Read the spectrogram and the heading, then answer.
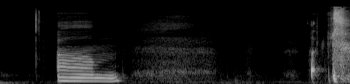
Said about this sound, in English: Oh my gosh. That was a really strong sneeze. Bless me. Sorry, guys.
